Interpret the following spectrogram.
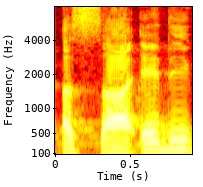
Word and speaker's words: الساعدی: بولنا نہ آتا ہو، تو اسی طرح آپ ابو حمید الساعدی کو سعدی سعدی سعدی سعدی کہتے ہیں۔ یہ اپنی اصلاح کیجئے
